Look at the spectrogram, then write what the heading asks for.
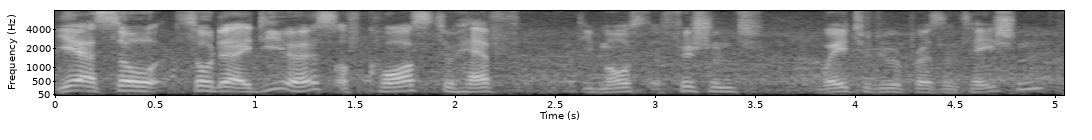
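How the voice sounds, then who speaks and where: A man's voice: on the high side, animated, fairly quick. A man being interviewed as a company representative, explaining his product conversationally at a trade event. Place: busy exhibition hall. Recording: loud trade show floor noise.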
